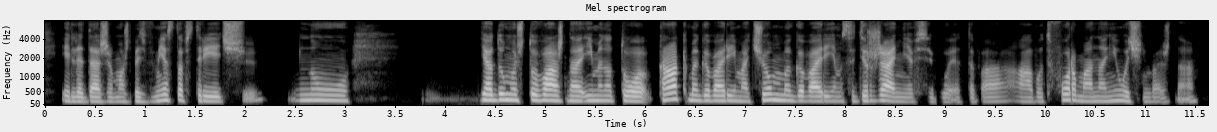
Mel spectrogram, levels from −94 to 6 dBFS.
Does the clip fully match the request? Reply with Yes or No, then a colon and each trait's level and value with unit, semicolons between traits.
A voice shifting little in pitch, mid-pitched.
No: average, 3.3 semitones; medium, 170 Hz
